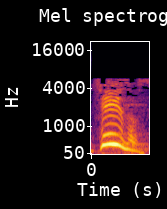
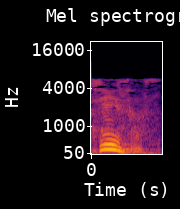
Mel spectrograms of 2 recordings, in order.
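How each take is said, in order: First: It is cried out in sudden alarm. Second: It is said with annoyed exasperation.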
